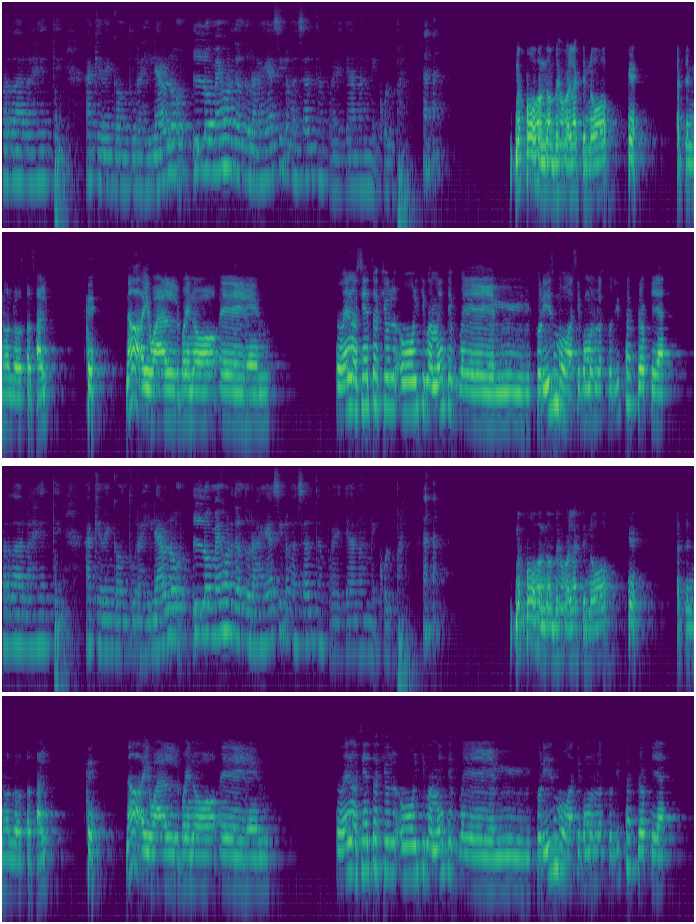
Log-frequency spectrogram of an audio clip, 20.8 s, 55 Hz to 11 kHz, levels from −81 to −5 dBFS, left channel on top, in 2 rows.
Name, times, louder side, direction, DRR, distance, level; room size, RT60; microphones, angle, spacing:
voice 1, 0.0-6.0 6.3-6.5, equal, 25° right, 1.4 m, -42 dB
voice 2, 7.7-9.1 9.4-9.5 10.1-11.1 11.6-11.8 12.2-14.4 15.4-20.3, left 6 dB, 45° left, 0.3 m, -29 dB
6.2 x 6.0 x 5.8 m
head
